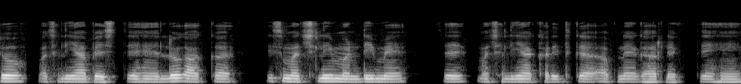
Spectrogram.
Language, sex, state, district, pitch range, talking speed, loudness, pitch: Hindi, male, Chhattisgarh, Kabirdham, 130-135 Hz, 145 wpm, -17 LUFS, 130 Hz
